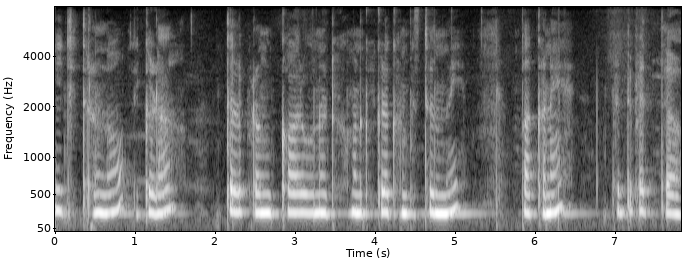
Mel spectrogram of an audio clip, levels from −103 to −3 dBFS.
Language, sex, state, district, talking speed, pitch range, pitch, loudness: Telugu, female, Andhra Pradesh, Krishna, 100 wpm, 245-265 Hz, 250 Hz, -14 LUFS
